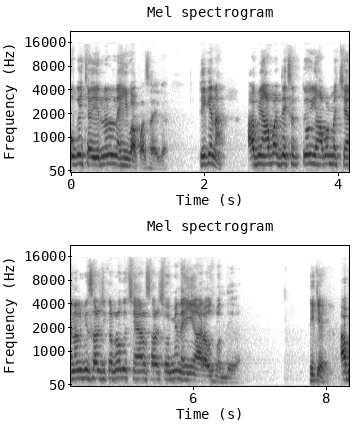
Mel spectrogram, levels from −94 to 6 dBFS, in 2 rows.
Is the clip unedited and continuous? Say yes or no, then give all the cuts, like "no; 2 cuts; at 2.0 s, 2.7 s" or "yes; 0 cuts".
yes; 0 cuts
